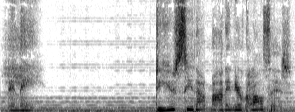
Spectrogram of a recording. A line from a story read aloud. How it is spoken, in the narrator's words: my friend beside me whisper hesitantly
